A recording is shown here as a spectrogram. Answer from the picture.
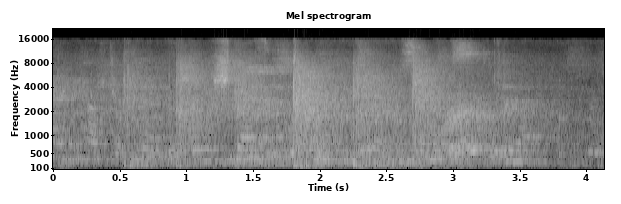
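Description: Indistinct chatter of several children, mixed with footsteps and light thumps on the studio floor as they run and shuffle into a line.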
